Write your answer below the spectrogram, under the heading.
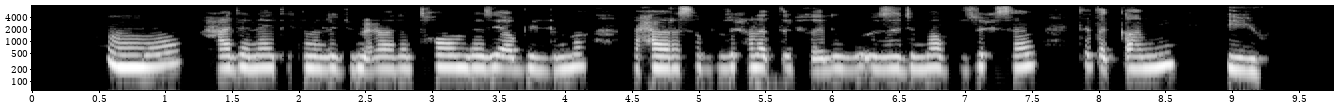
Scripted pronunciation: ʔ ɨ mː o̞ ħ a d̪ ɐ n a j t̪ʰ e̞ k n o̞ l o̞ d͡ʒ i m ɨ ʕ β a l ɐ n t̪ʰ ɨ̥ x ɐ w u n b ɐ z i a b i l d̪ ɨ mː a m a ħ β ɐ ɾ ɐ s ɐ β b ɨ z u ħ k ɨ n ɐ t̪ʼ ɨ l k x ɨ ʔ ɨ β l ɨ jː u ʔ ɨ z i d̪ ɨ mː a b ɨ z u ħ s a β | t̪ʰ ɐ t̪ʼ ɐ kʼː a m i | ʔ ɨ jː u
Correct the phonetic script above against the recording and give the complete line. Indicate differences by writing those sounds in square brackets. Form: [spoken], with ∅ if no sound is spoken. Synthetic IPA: ʔ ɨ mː o̞ ħ a d̪ ɐ n a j t̪ʰ e̞ k n o̞ l o̞ d͡ʒ i m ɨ ʕ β a l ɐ n t̪ʰ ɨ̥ x ɐ w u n b ɐ z i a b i l d̪ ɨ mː a m a ħ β ɐ ɾ ɐ s ɐ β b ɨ z u ħ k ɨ n ɐ t̪ʼ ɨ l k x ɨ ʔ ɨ [∅] l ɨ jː u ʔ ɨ z i d̪ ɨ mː a b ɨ z u ħ s [ɐ] β | t̪ʰ ɐ t̪ʼ ɐ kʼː a m i | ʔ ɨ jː u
